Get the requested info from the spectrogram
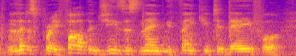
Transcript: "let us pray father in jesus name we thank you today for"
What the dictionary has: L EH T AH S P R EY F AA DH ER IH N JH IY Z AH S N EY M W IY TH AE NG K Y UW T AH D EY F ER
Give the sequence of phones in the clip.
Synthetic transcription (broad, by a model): L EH T AH S P R EY F AA DH ER IH N JH IY Z AH S N EY M W IY TH AE NG K Y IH T AH D EY F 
